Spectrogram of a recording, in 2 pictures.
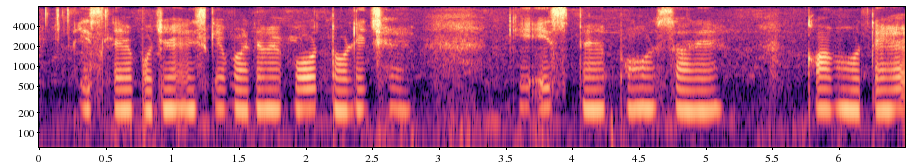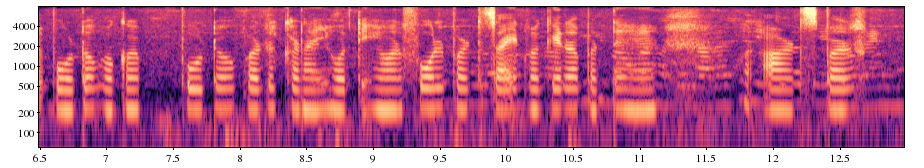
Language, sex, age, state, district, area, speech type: Urdu, female, 18-30, Uttar Pradesh, Gautam Buddha Nagar, rural, spontaneous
